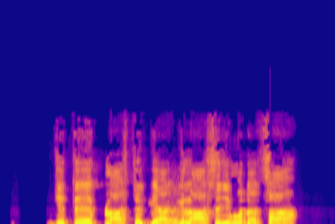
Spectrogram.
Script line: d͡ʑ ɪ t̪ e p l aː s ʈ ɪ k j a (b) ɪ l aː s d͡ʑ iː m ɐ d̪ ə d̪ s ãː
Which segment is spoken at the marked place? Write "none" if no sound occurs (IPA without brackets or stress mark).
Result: ɡ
